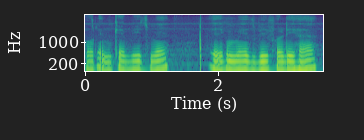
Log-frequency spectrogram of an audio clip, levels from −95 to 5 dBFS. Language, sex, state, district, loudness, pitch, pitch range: Hindi, male, Uttar Pradesh, Saharanpur, -17 LUFS, 125 Hz, 120-125 Hz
